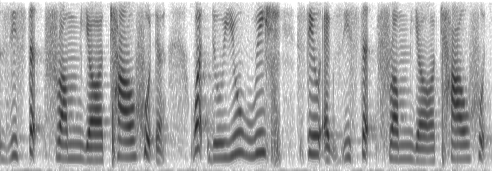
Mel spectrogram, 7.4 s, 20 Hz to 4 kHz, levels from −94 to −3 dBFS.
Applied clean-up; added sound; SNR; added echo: none; none; none; none.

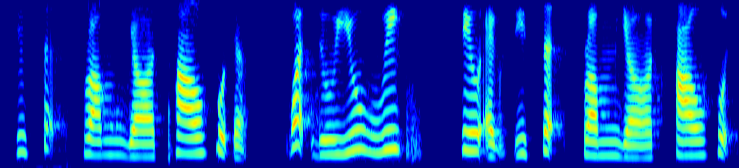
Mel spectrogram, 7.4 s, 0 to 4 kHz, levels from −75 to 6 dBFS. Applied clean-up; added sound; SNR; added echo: neural mask model DeepFilterNet 3.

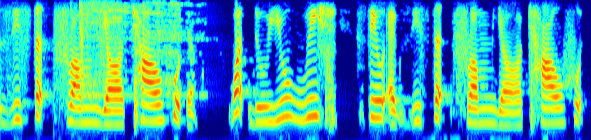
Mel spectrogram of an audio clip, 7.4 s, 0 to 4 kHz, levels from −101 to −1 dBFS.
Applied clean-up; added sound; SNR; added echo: classical method spectral subtraction.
